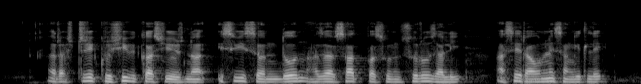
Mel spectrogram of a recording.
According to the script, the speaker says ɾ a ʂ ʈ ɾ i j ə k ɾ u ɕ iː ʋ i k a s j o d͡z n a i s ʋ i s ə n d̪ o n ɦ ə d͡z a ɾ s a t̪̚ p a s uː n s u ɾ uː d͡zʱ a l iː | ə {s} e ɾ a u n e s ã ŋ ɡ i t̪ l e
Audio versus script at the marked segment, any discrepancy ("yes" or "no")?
no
